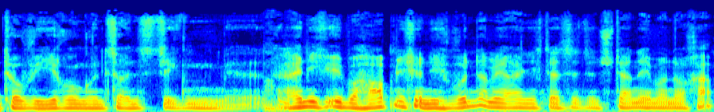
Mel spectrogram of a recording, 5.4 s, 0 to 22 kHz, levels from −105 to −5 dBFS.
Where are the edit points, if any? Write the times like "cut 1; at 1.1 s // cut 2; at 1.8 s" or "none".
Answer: cut 1; at 2.0 s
